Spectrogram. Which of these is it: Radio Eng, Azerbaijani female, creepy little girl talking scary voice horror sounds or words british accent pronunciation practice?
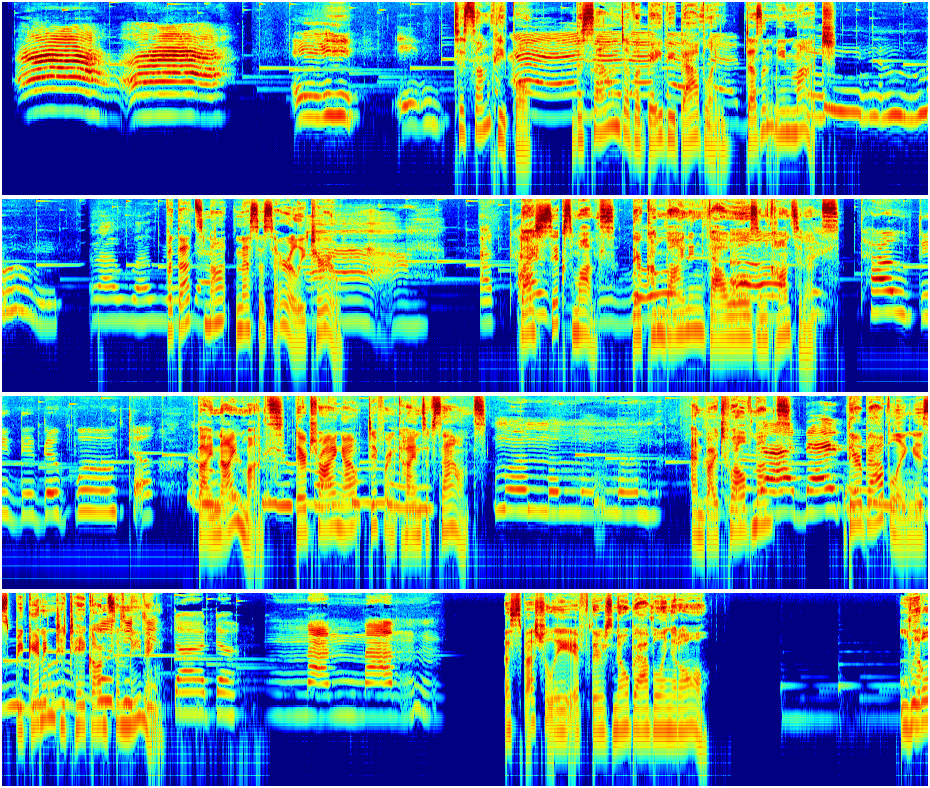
Radio Eng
